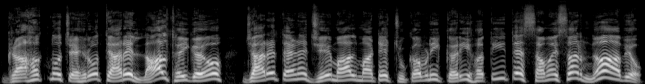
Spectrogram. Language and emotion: Gujarati, angry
